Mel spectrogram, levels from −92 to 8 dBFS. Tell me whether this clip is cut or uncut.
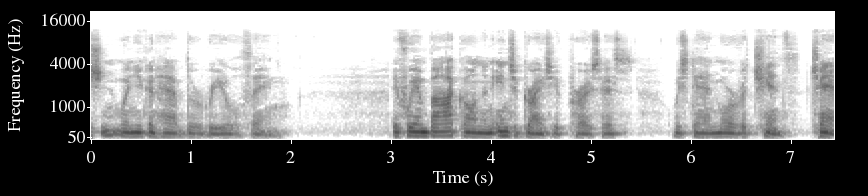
cut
